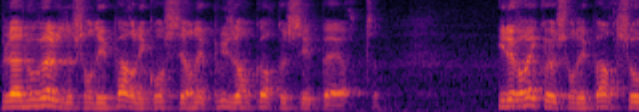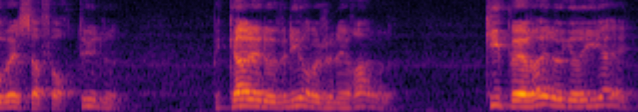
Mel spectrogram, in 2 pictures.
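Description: Guy reading a novel aloud, really slow and careful, echoey room sound. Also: a little high. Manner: measured, deliberate storytelling. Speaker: audiobook narrator. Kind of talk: scripted literary narration. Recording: roomy echo.

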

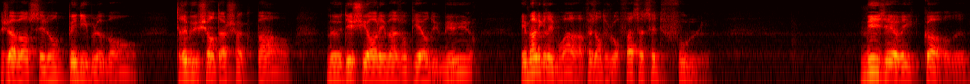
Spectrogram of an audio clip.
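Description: A man reading a first-person novel aloud as an audiobook narrator, in a measured, deliberate way. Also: a little high.

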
